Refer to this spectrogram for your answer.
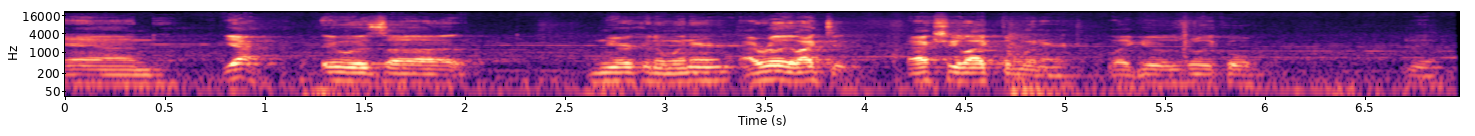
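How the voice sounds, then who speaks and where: Backed by music and audible room echo, a man with an American accent and a fairly low pitch speaks at a very fast pace with fairly even intonation and long, frequent pauses. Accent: slight country twang on certain words. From Southern California, then North Carolina from age 11. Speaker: DJ. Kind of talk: casual chat.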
